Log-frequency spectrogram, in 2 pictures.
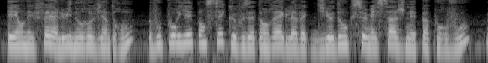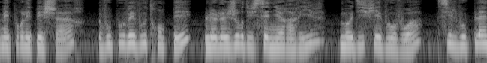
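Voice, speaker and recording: Soft-toned, mellow woman narrator. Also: medium pitch. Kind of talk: scripted moral storytelling narration.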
